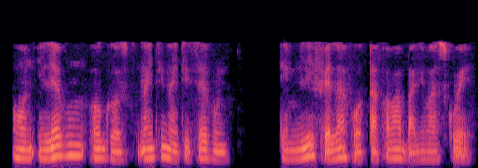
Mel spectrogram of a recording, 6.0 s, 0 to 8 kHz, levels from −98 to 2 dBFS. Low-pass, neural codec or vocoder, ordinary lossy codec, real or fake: 7.2 kHz; none; AAC, 16 kbps; real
